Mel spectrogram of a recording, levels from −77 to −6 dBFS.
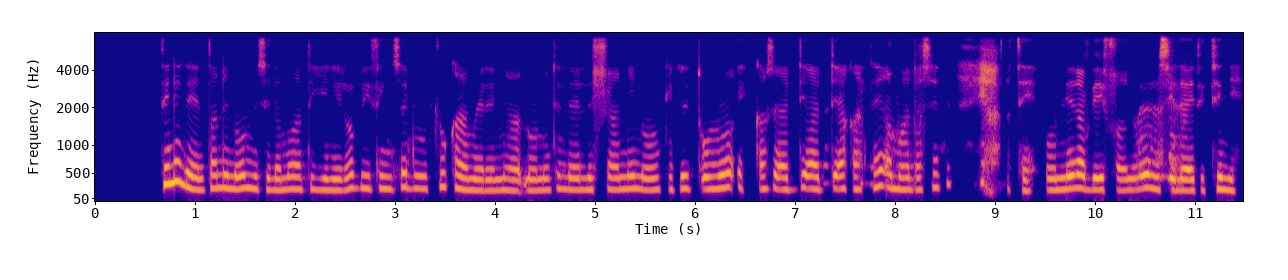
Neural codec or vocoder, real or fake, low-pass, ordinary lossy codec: autoencoder, 48 kHz, 32 numbers a frame, DAC-VAE, trained on Japanese speech; fake; 7.2 kHz; Opus, 64 kbps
